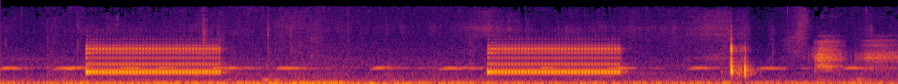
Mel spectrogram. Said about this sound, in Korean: 무수는 전화기를 들고 창의의 핸드폰 번호를 누른다.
